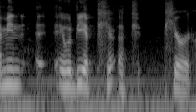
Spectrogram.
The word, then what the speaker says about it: Pyrrhic: I mean, it would be a Pyrrhic, right? That's how you say it in English.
